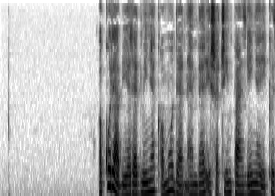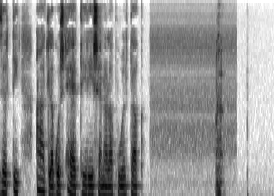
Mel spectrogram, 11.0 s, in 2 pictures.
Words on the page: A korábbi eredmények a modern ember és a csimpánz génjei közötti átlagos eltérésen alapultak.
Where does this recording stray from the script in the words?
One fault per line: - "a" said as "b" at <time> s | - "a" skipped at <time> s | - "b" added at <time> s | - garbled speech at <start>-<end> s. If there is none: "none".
none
